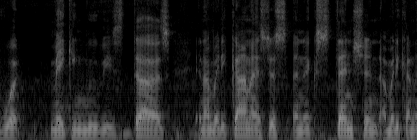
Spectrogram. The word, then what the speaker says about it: Ameri'kana: our career that we named our album americana but the way you would pronounce it in spanish americana to remind folks the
